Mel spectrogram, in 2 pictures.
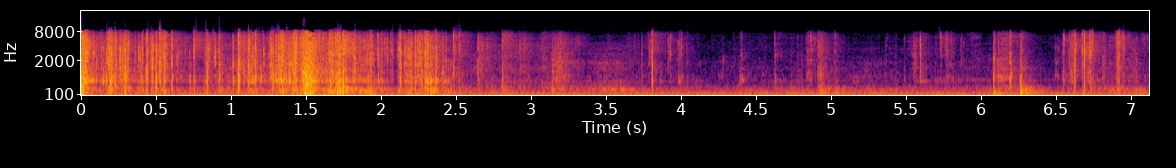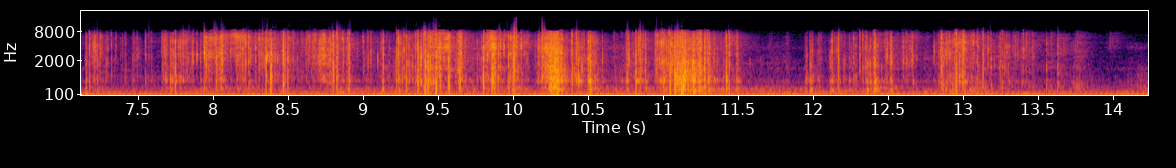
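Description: Cellophane wrapper of a trading-card cello pack crinkling and tearing as it is opened by gloved hands. It comes in bursts: for the first two seconds, then again from about six to eleven seconds, with a quieter stretch between.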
